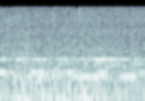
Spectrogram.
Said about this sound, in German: Schließ deine Augen und lausche den Regentropfen, die auf das Dach fallen.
